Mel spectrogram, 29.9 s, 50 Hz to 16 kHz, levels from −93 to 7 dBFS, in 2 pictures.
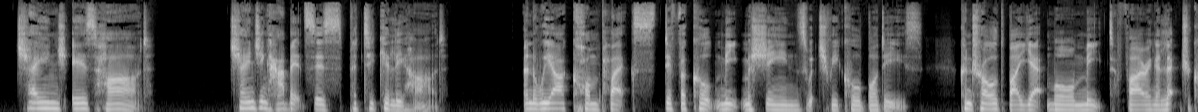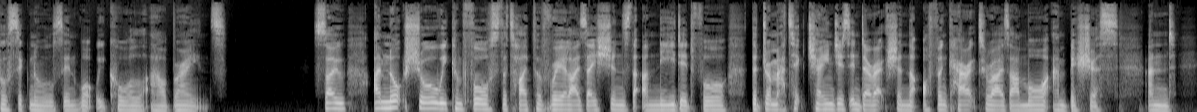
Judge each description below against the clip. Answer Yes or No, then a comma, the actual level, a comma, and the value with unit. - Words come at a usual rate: No, slow, 120 wpm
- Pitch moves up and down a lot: No, average, 3.2 semitones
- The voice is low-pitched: Yes, low, 115 Hz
